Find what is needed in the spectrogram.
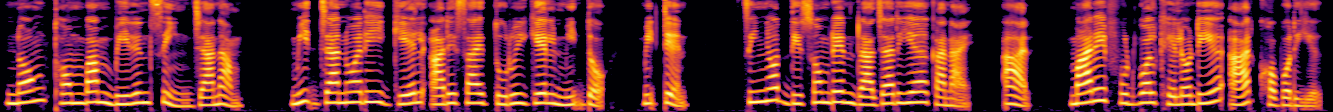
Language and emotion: Santali, neutral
